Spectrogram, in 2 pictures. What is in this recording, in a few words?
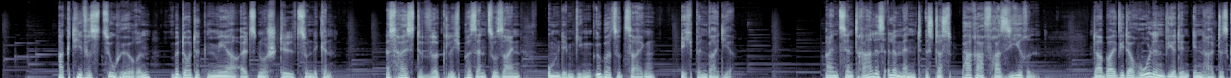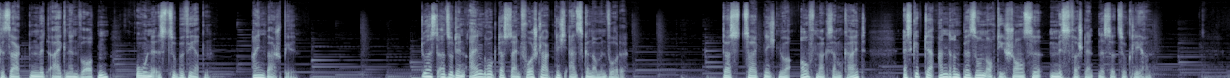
elearning, sprecher; Professionell kommunizieren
